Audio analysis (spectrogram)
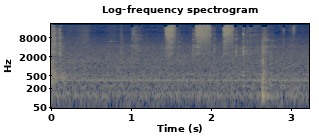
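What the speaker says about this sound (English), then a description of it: "Throw some more of that clear coat on there." Aerosol clear coat sprayed in short hissing bursts over a steady background hum during space-themed spray paint art, with one sharp knock near the end.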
